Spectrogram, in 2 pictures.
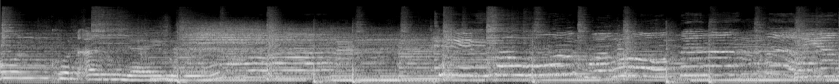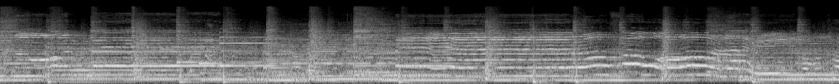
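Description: Live music: a singer with instrumental accompaniment and a regular beat, playing continuously.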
